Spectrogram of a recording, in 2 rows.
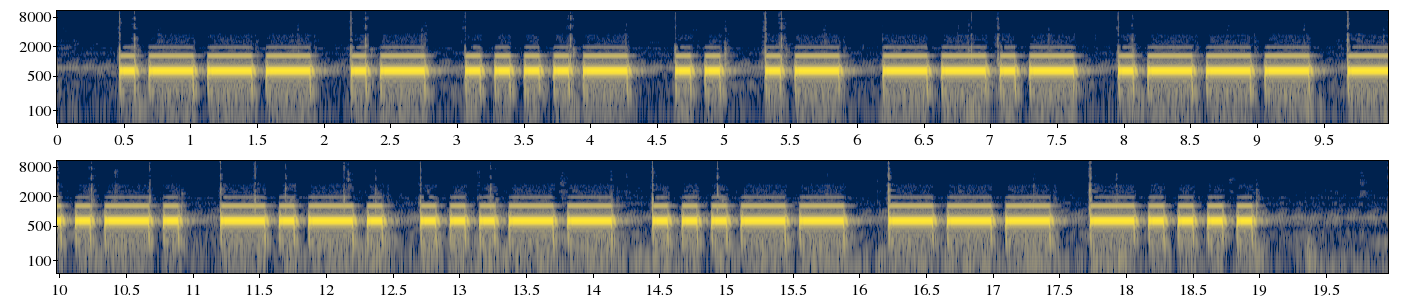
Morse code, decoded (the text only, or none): JA4IAQ JCC 33O6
